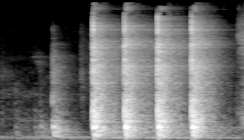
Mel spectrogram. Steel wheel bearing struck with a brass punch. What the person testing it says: when it's home, you could tell by the way it sounds solid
